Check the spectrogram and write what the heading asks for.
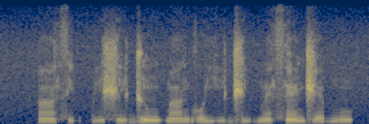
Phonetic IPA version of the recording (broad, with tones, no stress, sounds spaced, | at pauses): ã˨ s i˨ k͡p i˨˦ ʃ i˦ d͡ʒ ũ˧ ɡ͡b ã˨ ɡ o˨ j i˧ d͡ʒ i˨ b ɛ̃˨˦ s ɛ̃˦˨ d͡ʒ ɛ˨ b ũ˨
